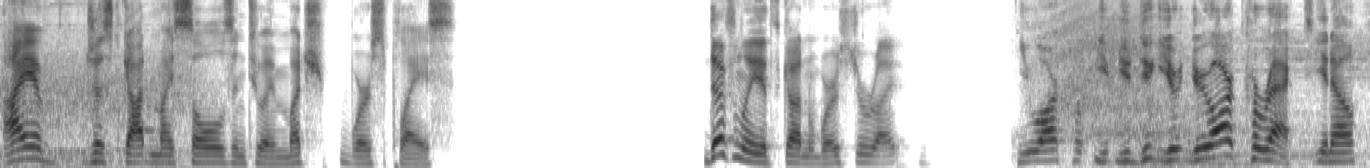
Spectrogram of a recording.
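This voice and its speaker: A man's voice: on the high side, expressive, normal speed, long pauses, a little mellow, a little hiss or hum. A man with a New York accent giving casual, rambling live game commentary and chatting to his viewers. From US East Coast. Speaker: game streamer. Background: music.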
